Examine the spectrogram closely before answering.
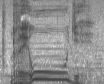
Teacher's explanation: La H nunca deshace un hiato. Tenemos ahí una vocal abierta, átona, como la E, y tenemos una vocal cerrada, tónica, como la U.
